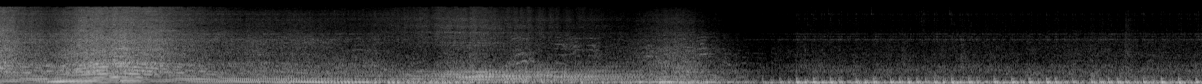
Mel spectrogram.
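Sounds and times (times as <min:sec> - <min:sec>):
small engine idling: 0:07.6 - 0:12.0.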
